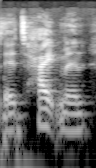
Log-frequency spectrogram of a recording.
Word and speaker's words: Heitman: I'm pronouncing, I shouldn't say Hitman. It's Heitman.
